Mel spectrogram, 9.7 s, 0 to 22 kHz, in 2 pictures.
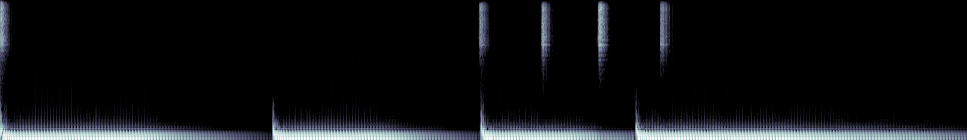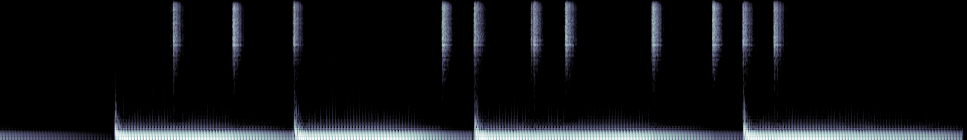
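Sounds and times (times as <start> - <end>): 
trap drums: 0.0 - 0.4, 2.4 - 4.0, 5.4 - 9.2
808 bass: 0.0 - 9.6.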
